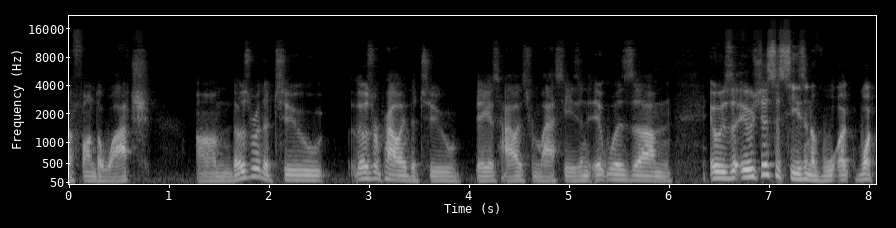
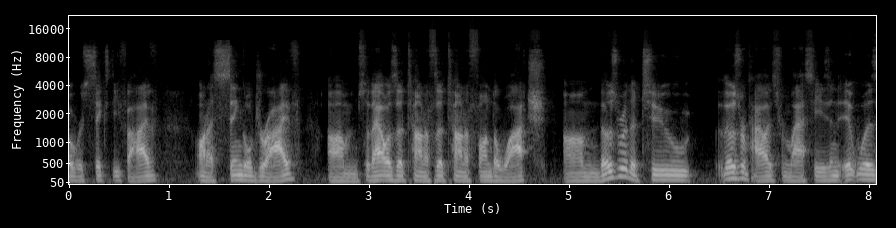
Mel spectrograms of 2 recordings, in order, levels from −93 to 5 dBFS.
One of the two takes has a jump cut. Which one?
second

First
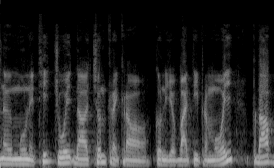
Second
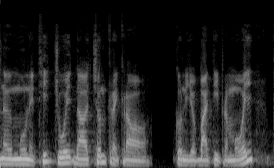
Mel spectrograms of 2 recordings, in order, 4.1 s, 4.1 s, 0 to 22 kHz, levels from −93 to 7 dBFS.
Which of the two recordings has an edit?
first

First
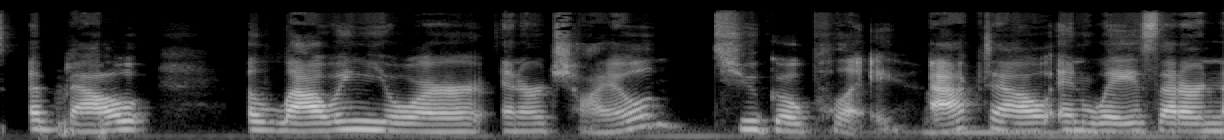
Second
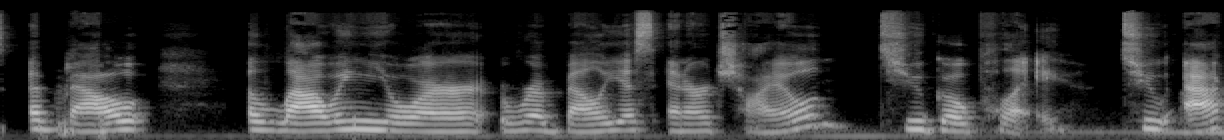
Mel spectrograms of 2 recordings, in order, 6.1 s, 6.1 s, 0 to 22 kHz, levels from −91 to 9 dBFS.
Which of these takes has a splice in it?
first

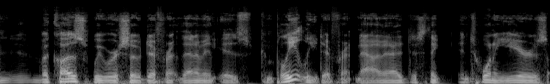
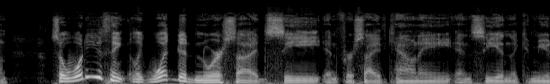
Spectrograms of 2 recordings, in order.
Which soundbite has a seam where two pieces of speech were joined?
first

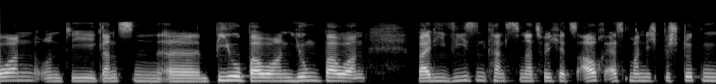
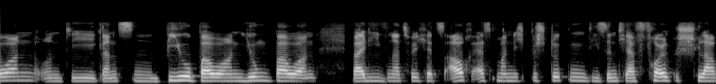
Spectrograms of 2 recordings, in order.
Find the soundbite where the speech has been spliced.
second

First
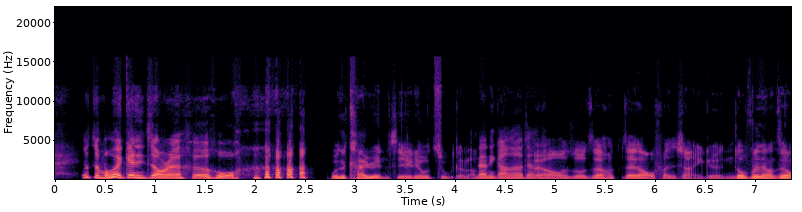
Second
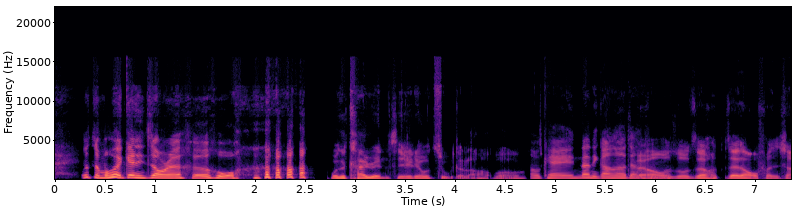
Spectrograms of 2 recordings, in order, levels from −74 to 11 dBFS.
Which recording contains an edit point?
first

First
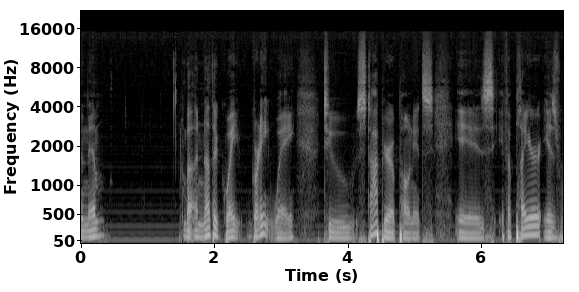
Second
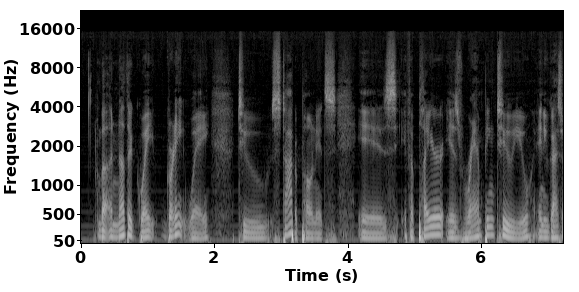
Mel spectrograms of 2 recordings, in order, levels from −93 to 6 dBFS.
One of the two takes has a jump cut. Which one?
second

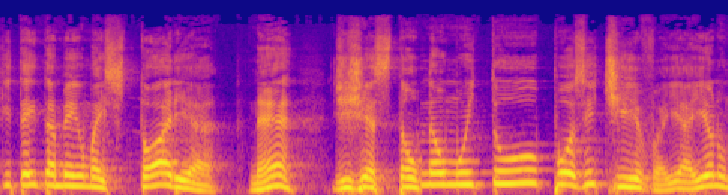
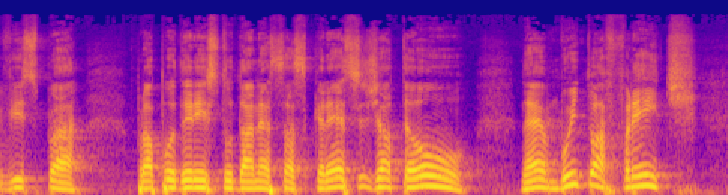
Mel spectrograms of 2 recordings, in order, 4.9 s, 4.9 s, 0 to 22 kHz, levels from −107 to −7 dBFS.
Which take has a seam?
first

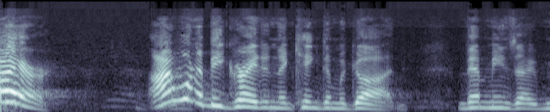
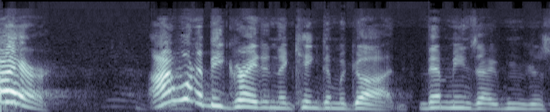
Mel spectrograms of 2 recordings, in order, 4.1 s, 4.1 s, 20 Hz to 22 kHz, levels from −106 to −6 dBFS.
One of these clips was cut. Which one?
second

